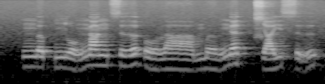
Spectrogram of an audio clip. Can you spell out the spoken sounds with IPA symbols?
ŋ əː˨˩ p̚ ɲ o˧˩ ŋ a˧ ŋ s ɨ˨˦ ə̯ ʔ o̤˨˩ l a̤ː˨˩ m ə̤ː˨˩ ŋ ɛ˦˥ t̚ t͡ɕ a˨˦ j s ɨ̰˧˥

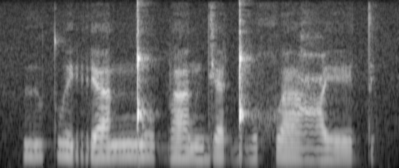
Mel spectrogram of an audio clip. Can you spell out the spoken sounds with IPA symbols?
ɨ tʷ e rʲ a n ŋ͡ǃ o b a n dʲ a ɡ͡ǃ u χʷ a ʕ e t

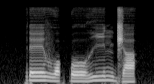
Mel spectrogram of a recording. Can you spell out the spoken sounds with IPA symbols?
ɾ eː˦ v ɔ˨ k͡p oː˨ ɣ iː˦ n d͡ʒ a˦

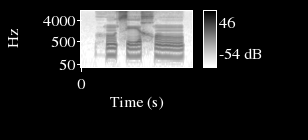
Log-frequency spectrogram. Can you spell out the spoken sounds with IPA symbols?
h õ s e χ õ

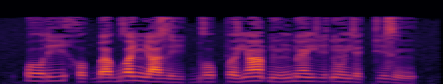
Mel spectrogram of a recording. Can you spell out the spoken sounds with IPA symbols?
k͡p o˦ ɾ iː˧ h o˨ ɡ͡b a˧ ɡʷ a˦ ɲ a˧ z iː˨ ɡ͡b o˧ p ə˧ j ã˦ ɓ ĩ˨˦ ɡ͡b ɛ̃˦ j i˧ ɗ ũ˧ j e˨ k i˦ z ĩ˨

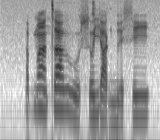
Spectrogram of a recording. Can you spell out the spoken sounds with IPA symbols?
ɓ ã˦ t a˦ v u˨ s ʊ˦ j a˨ ɡ͡b ɪ˨ s i˦

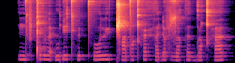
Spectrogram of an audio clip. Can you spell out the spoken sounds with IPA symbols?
n d ə f ǃ y ʊ̯ l ɐ ʔ u ɗ ɪ tʰ ʏ ʔ pʰ o l y ǁ ɐ dˤ y qʰ y h ɐ ɗ ʏ f zˤ ʏ k ə ɡ u qʰ ə

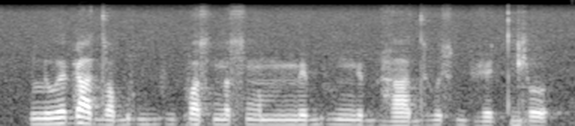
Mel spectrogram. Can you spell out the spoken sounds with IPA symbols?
l u ə̯ ɠ a d ɒ b o ɡ bʱ u p ɒ s n ɒ s ŋ ɒ mː ø bʱ u ŋ ø bʱ a dʱ u s bʱ ø t ɡ j o

